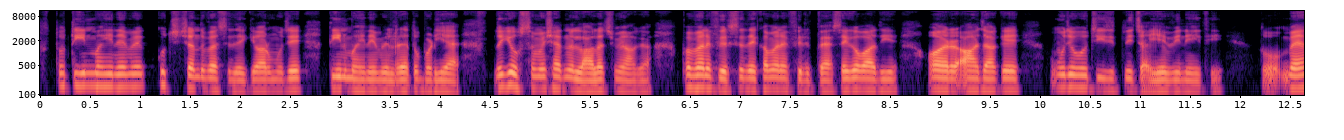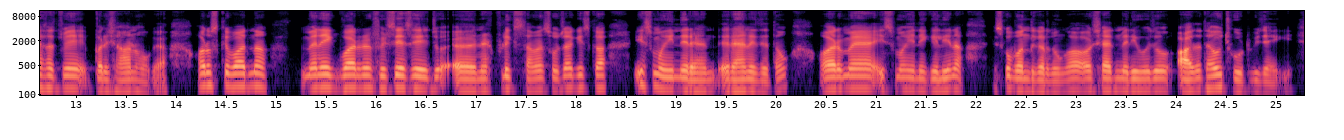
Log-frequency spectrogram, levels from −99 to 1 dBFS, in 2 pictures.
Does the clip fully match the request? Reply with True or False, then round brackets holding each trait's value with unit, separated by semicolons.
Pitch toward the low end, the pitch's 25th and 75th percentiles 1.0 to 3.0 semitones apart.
False (125 Hz; 3.5 semitones)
